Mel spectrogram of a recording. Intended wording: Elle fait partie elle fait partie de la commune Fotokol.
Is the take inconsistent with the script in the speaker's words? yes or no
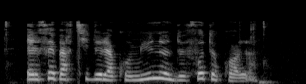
yes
